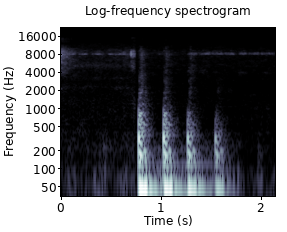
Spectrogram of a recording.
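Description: Four quick knocks on a door, about a quarter of a second apart.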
